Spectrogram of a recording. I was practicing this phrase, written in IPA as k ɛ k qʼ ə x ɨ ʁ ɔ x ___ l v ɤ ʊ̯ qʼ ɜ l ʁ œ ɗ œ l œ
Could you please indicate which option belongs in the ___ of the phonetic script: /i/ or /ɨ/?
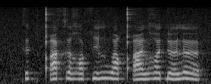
i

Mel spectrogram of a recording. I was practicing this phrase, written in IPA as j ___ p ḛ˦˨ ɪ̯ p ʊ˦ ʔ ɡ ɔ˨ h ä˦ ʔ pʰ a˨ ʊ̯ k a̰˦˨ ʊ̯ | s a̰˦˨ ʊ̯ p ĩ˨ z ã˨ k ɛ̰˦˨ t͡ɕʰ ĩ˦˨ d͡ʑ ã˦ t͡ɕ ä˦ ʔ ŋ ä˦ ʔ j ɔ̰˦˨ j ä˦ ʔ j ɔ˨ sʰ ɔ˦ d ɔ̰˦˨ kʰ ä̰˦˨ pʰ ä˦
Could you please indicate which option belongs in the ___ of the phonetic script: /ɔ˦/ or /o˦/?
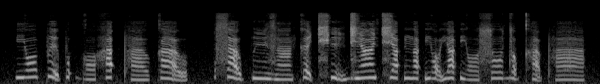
ɔ˦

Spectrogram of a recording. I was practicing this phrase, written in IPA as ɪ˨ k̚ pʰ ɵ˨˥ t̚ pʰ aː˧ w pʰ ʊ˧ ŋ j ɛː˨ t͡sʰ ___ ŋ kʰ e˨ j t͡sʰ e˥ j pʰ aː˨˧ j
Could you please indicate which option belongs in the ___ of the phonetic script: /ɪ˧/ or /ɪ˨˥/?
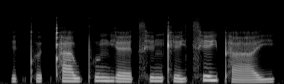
ɪ˧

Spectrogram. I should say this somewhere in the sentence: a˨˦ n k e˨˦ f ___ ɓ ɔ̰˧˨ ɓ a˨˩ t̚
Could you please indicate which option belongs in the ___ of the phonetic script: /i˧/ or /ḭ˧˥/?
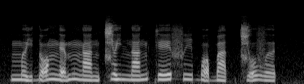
i˧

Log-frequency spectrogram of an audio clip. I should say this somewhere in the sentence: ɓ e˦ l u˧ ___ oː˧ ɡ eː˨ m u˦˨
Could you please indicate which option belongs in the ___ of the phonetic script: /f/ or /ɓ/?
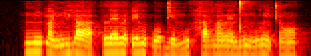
ɓ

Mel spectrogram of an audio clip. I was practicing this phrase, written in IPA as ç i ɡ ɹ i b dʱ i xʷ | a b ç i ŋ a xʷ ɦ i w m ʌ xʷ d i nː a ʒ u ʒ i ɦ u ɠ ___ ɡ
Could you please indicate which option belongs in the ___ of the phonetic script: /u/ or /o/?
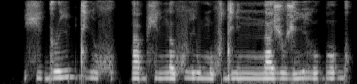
o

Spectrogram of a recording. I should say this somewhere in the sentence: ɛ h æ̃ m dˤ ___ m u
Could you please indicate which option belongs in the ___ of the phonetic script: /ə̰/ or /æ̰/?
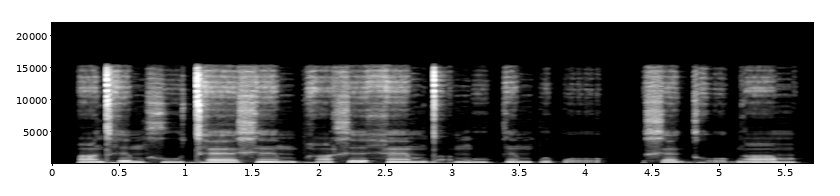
æ̰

